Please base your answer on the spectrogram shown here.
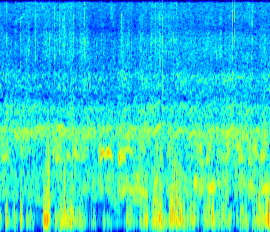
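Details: Snow geese in a flying flock give a dense chorus of nasal, yelping honks, many birds overlapping in quick succession, with low thumping rumbles beneath.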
